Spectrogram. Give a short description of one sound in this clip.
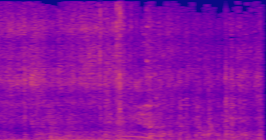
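A fiery blast bursts and crackles.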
